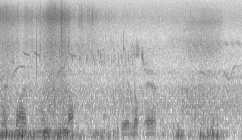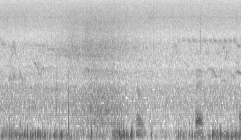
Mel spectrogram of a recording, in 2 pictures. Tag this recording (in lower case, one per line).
speech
